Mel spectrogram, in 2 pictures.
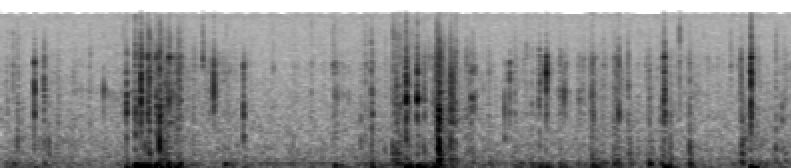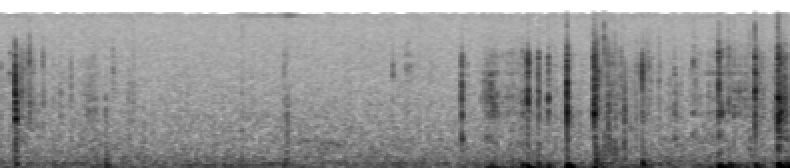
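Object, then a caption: Solid bar of soap cut with a knife blade. A pink solid bar of soap, held in the fingers, is carved with a utility knife blade. Soft, irregular cutting and scraping sounds come with sharp, bright ticks and crisp clicks, while a low rumble runs underneath. Brief louder bursts stand out from the quieter scraping.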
